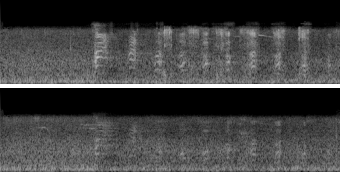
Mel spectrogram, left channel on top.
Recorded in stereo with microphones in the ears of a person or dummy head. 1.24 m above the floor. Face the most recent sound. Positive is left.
turn(degrees=30)  # may be behind; listen again after turning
